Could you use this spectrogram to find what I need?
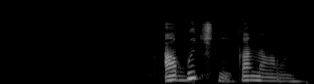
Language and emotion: Russian, neutral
